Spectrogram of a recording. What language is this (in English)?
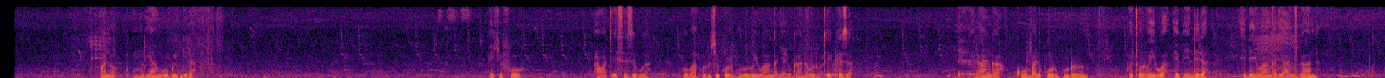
Soga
